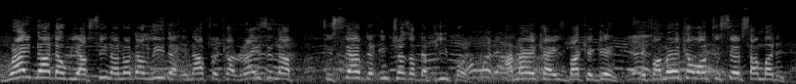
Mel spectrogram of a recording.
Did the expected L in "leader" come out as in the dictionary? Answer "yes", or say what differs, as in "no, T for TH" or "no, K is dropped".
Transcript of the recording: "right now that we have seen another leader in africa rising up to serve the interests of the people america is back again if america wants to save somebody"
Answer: yes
